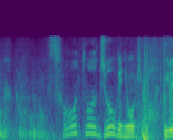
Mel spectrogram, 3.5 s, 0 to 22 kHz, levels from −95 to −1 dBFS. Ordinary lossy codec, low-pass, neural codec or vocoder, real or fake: none; 7.2 kHz; codec, 16 kHz, 2 kbps, X-Codec, HuBERT features, trained on LibriSpeech; fake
